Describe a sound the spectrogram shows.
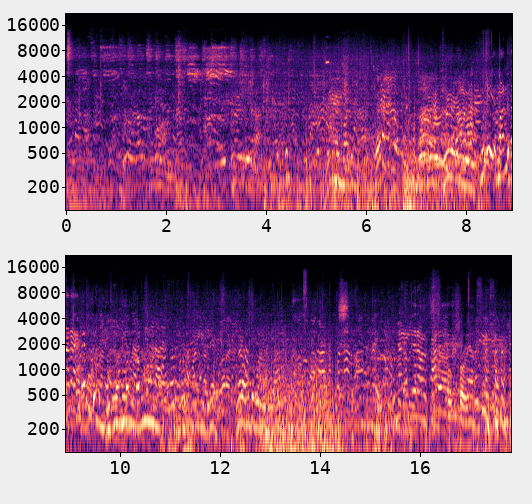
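A crowd of men talks and chatters loudly all around, outdoors.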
